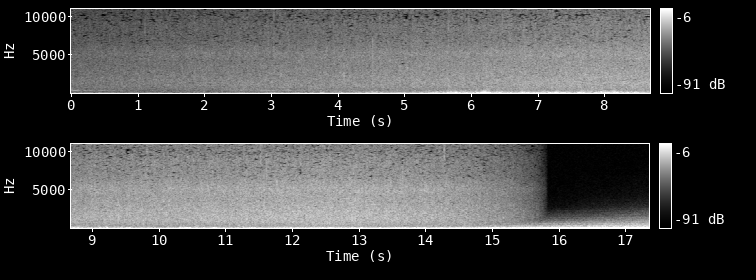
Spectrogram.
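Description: A rushing, rain-like hiss of water with a deep rumble beneath it, swelling slowly from faint to loud. The hiss cuts off suddenly just before the end, leaving only the low rumble.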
